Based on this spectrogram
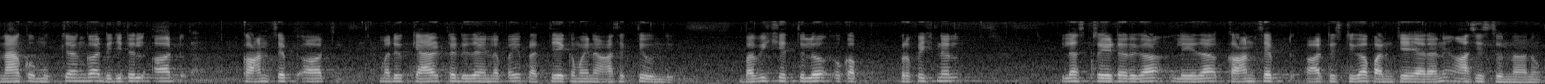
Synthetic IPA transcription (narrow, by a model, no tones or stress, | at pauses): naːkumukʰjɐŋɡaːɖid͡ʒiʈɐlaːɾʈ | kaːnsep̚ʈaːɾʈ | mɐɾijukjaːɾɐk̚ʈɐɾɖid͡ʒɐjnlɐpɐjpɾɐt̪jɛːkɐmɐjnɐaːsɐk̚t̪iund̪i | bʱɐʋiʂjɐt̪ːulo̞ːʔɔkɐ | pɾopʰeʂɐnɐl | ilɐsʈɾeːʈɐɾɡaːlɛːd̪aːkaːnsepʈaːɾʈisʈɡaːpɐnit͡ʃɛːjaːlɐniaːsist̪unːaːnu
